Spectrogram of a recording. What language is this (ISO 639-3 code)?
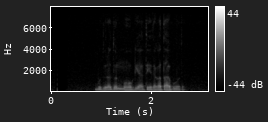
sin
